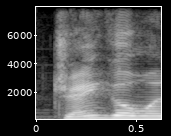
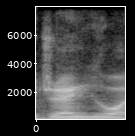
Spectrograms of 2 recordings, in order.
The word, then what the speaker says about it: Django: film in my collection, Django Unchained from 2012. It's directed by Quentin Tarantino and stars Jamie Foxx and Christoph Waltz. That's spelled D-J-A-N-G-O, the D is silent, as Jamie Foxx's Django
